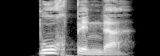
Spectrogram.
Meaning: bookbinder (of male or unspecified sex)
- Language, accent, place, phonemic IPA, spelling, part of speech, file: German, Germany, Berlin, /ˈbuːxbɪndɐ/, Buchbinder, noun, De-Buchbinder.ogg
